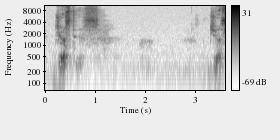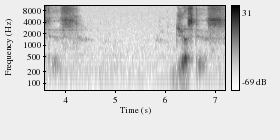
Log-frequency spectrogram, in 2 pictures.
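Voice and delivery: breathy, whispered put-on cowboy voice. Naming a word that gets thrown around, in a put-on cowboy voice. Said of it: "I'll do it in my best cowboy voice".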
